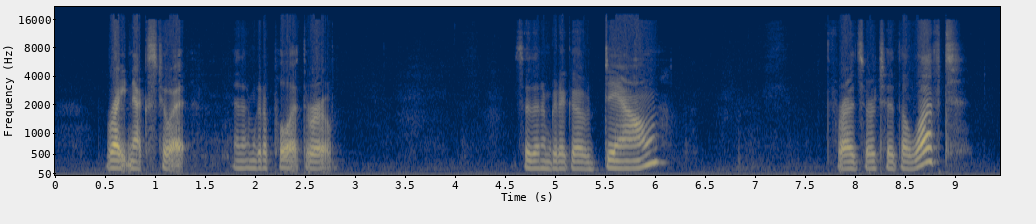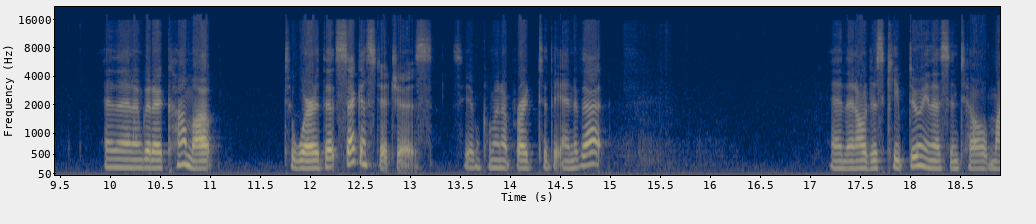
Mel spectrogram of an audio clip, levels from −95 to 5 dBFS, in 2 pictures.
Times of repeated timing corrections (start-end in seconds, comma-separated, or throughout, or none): none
